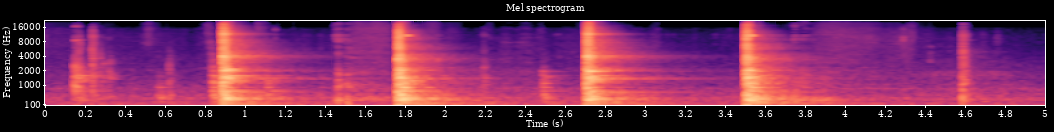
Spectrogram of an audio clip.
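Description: Wrench being worked on a nut on a 2007–2014 Ford Edge front strut hub, four sharp metallic clicks or knocks roughly a second apart with brief ringing decay, close and loud, plus a few fainter taps.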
